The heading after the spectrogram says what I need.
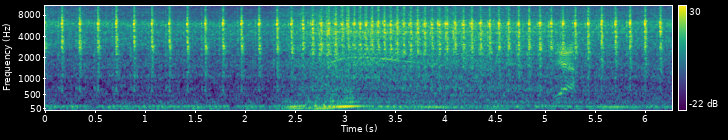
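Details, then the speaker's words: Turbo street truck with BTR Stage 2 truck cam (~5000 miles on cam): heavy regular knock about three per second over idle, swelling with revs; started as morning tick, worsened all day with fading oil pressure; owner nearly certain spun/thrown rod bearing. "this noise started this morning it's gotten progressively worse as the day has gone on 99% certain killed a robbery"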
